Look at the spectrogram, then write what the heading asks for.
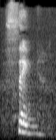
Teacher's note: A sound we commonly refer to as a lisp, sometimes called an interdental lisp, is the sound that is made when the tongue comes out and sits between the upper and lower teeth. The sound that is created from the air running between the tongue and the teeth is like another sound we make, the TH sound, or th.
